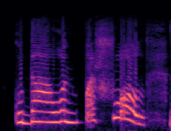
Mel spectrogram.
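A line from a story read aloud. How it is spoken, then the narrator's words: Frightened scream. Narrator (Russian): закричала Джулия, неожиданно испугавшись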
